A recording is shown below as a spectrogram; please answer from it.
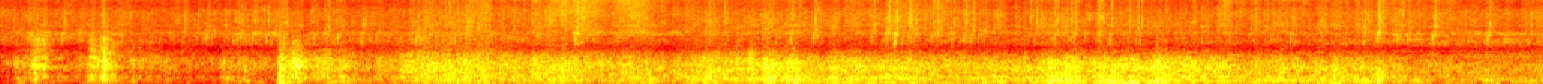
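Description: Thunder: a few sharp cracks in the first two seconds, the last about two seconds in, then a long rumble that swells and is loudest about seven to eight seconds in.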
